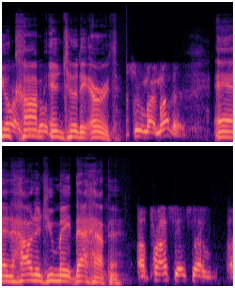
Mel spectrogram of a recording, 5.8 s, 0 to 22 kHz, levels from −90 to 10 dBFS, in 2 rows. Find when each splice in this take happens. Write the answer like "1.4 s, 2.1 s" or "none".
1.5 s, 4.4 s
